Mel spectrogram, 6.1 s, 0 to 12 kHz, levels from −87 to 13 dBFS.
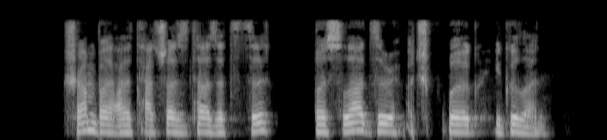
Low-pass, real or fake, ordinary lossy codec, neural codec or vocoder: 7.2 kHz; real; MP3, 96 kbps; none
